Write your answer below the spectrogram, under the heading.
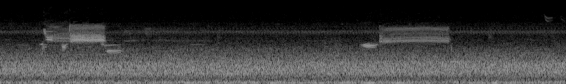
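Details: Red-winged Blackbird at the Celery Fields, Sarasota, Florida, giving two short, buzzy trilled songs about three seconds apart, over a steady roar of traffic or engine noise.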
